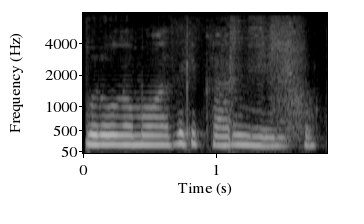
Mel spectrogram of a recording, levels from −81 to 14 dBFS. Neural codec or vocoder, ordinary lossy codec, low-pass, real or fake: codec, 16 kHz, 1.1 kbps, Voila-Tokenizer; none; none; fake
